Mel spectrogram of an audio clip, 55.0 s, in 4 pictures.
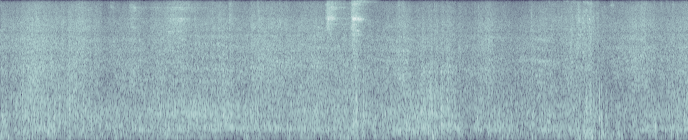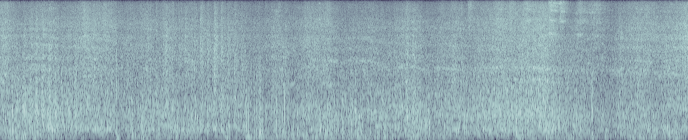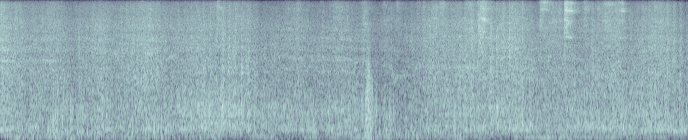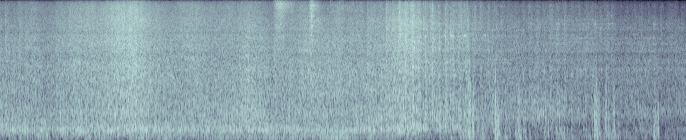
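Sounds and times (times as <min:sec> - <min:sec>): freight train rumbling past: 0:00.0 - 0:55.0
steel wheels clickety-clack: 0:10.6 - 0:44.4, 0:45.9 - 0:53.6.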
